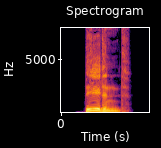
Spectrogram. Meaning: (verb) present participle of bilden; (adjective) formative, shaping
- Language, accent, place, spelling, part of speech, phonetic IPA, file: German, Germany, Berlin, bildend, verb, [ˈbɪldn̩t], De-bildend.ogg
